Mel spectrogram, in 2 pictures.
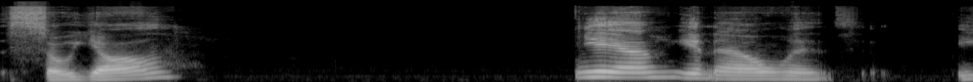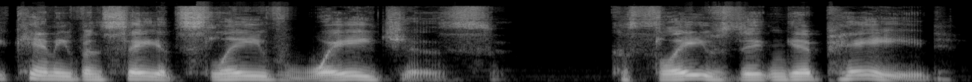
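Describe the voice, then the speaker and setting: A woman's voice: low-pitched, expressive, drawn-out words, pauses often, mellow, dry recording, clean studio sound. A woman with an American accent giving blunt, folksy, casual and opinionated commentary as a livestream host. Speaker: host of an online news commentary stream.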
